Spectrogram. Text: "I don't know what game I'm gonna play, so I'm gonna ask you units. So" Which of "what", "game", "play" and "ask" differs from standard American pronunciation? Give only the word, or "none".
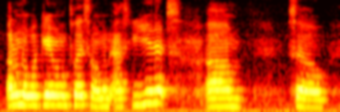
game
